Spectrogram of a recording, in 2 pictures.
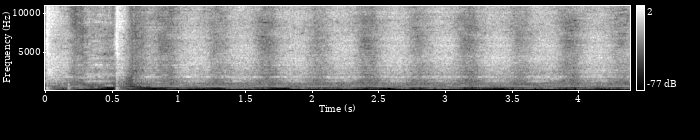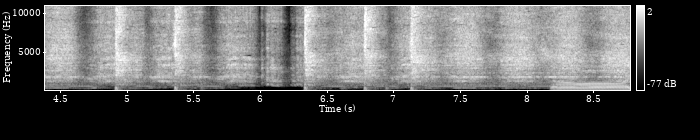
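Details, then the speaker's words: Steady rasping, pulsing pump hum with a few sharp clicks from a 25-year-old Medela Dominant 50 suction machine running smoothly and strongly after pump bearing replacement, no knocking. "So okay na to. Hindi na lumalagutok yung ating ano guys ang ating bearing."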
